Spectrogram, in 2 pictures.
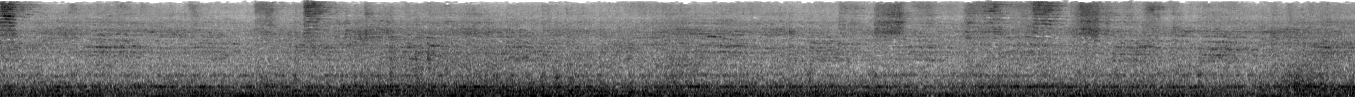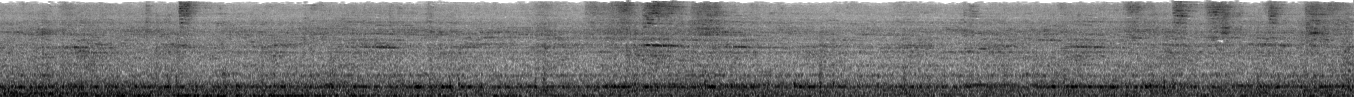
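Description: Double-stack intermodal freight cars rolling steadily past over the grade crossing: a continuous rumble of steel wheels on rail, with a steady high tone held above it and scattered short clicks.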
